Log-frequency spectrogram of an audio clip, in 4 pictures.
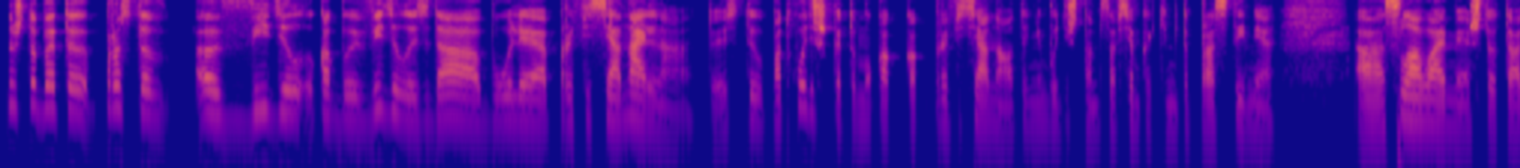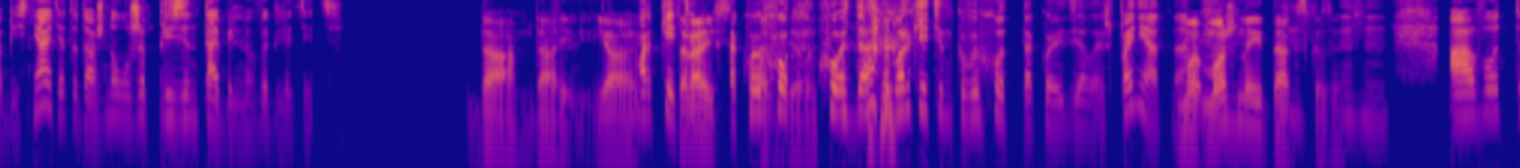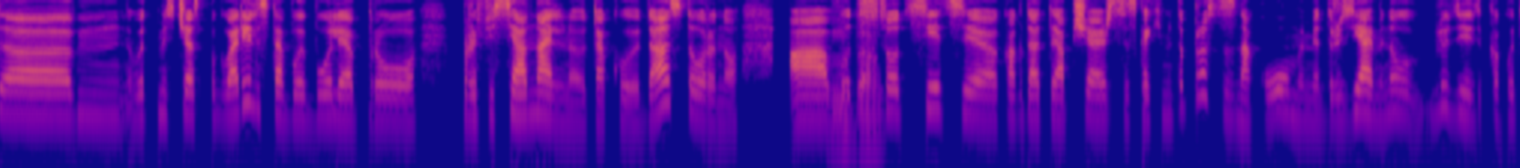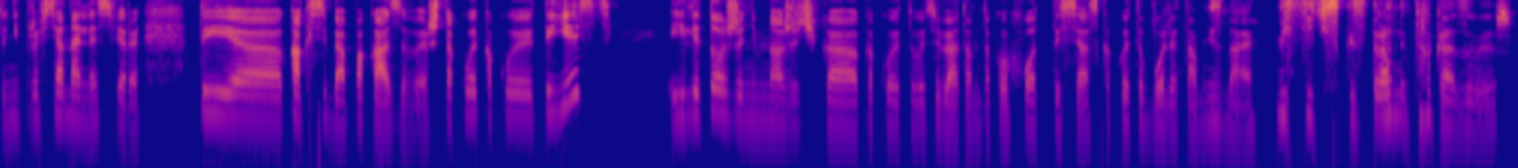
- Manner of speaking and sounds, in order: tapping; chuckle
- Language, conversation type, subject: Russian, podcast, Как социальные сети изменили то, как вы показываете себя?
